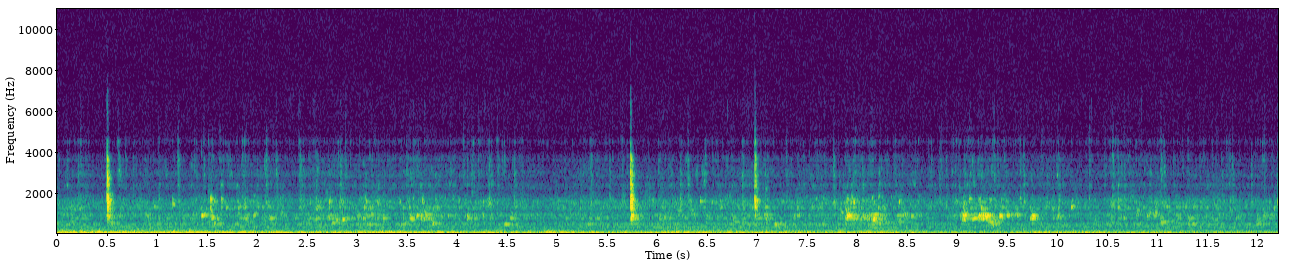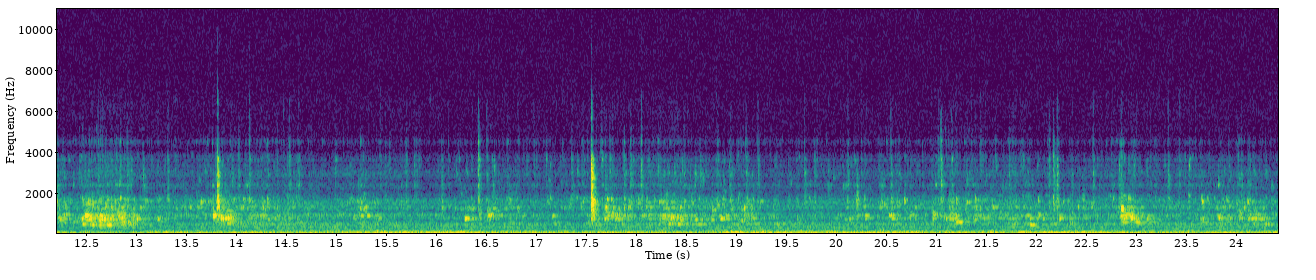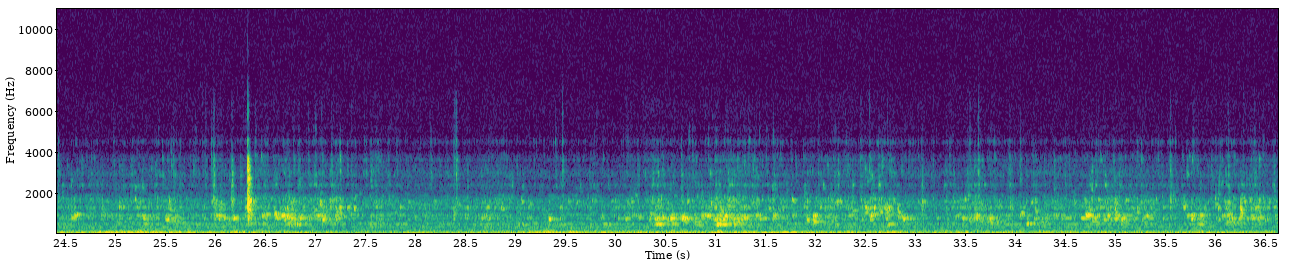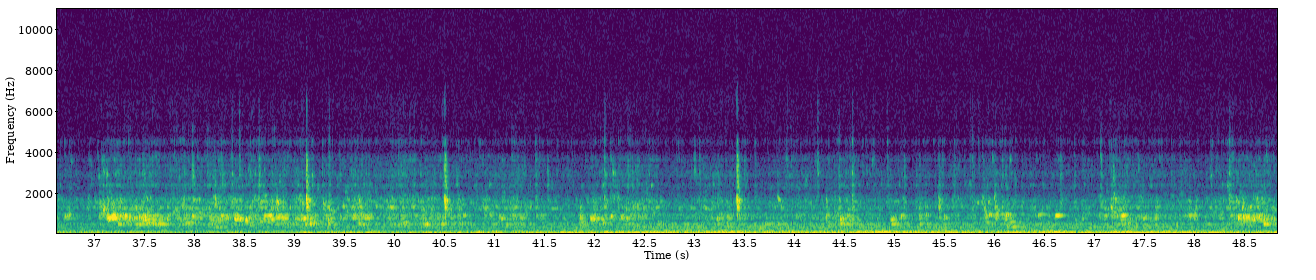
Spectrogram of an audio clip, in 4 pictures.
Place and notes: Kos, Greece, metallic construction
contact microphone recordings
